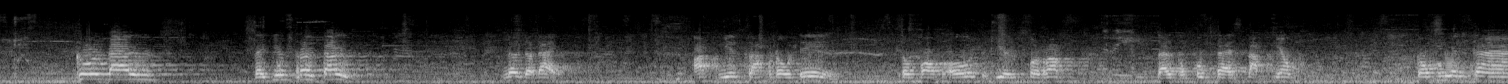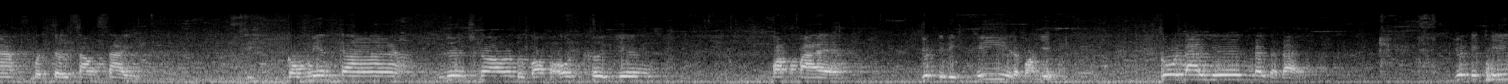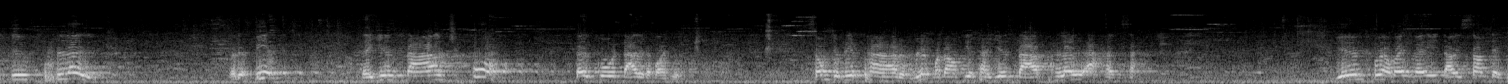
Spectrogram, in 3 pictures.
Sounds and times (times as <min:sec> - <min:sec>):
Narration, monologue: 0:00.1 - 0:31.8, 0:32.4 - 0:41.9, 0:43.4 - 0:45.2
Male speech, man speaking: 0:00.8 - 0:03.8, 0:05.0 - 0:05.8, 0:06.9 - 0:08.4, 0:09.0 - 0:10.9, 0:11.6 - 0:13.1, 0:14.2 - 0:16.6, 0:17.6 - 0:21.7, 0:22.8 - 0:25.8, 0:26.7 - 0:28.2, 0:29.6 - 0:31.3, 0:32.4 - 0:33.2, 0:33.8 - 0:37.1, 0:38.3 - 0:41.8, 0:43.5 - 0:45.2.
